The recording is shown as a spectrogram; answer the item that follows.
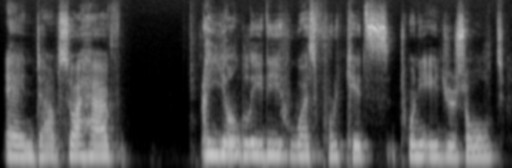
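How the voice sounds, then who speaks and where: A middle-aged woman speaking earnestly in a relaxed interview. Her voice sits at an ordinary pitch, and her phrases often break off and start again. She has an unhurried, conversational way of talking. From Ontario, Canada. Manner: halting, earnest, many restarts. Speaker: guest, non-profit founder.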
